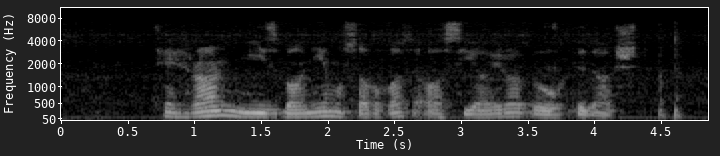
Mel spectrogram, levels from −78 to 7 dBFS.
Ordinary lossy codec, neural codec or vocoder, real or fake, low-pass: AAC, 48 kbps; none; real; 7.2 kHz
